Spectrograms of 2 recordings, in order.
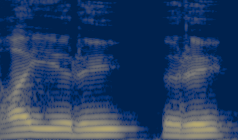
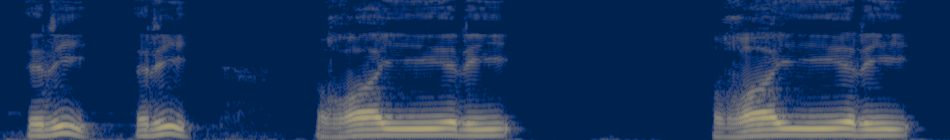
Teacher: Et le ra, il n'est pas emphatique parce qu'il a une kasra. On ne dit pas ghayri, ri.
